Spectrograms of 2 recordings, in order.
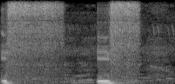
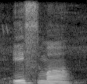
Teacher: Huruf sin ni dia ada sifat as-safir, dia bersiul.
